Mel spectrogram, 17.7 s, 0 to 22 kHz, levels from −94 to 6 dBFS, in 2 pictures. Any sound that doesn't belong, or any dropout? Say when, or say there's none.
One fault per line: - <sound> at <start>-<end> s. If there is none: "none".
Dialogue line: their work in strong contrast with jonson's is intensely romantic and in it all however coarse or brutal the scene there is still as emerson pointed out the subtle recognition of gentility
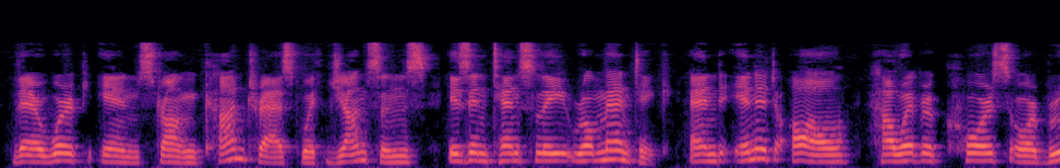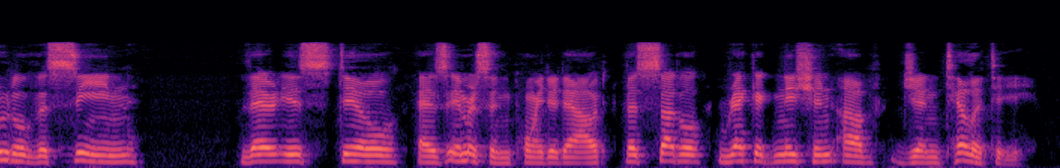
none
